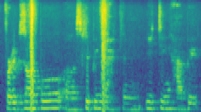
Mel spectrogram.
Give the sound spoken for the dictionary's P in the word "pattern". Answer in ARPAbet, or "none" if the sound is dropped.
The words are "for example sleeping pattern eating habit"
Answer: B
